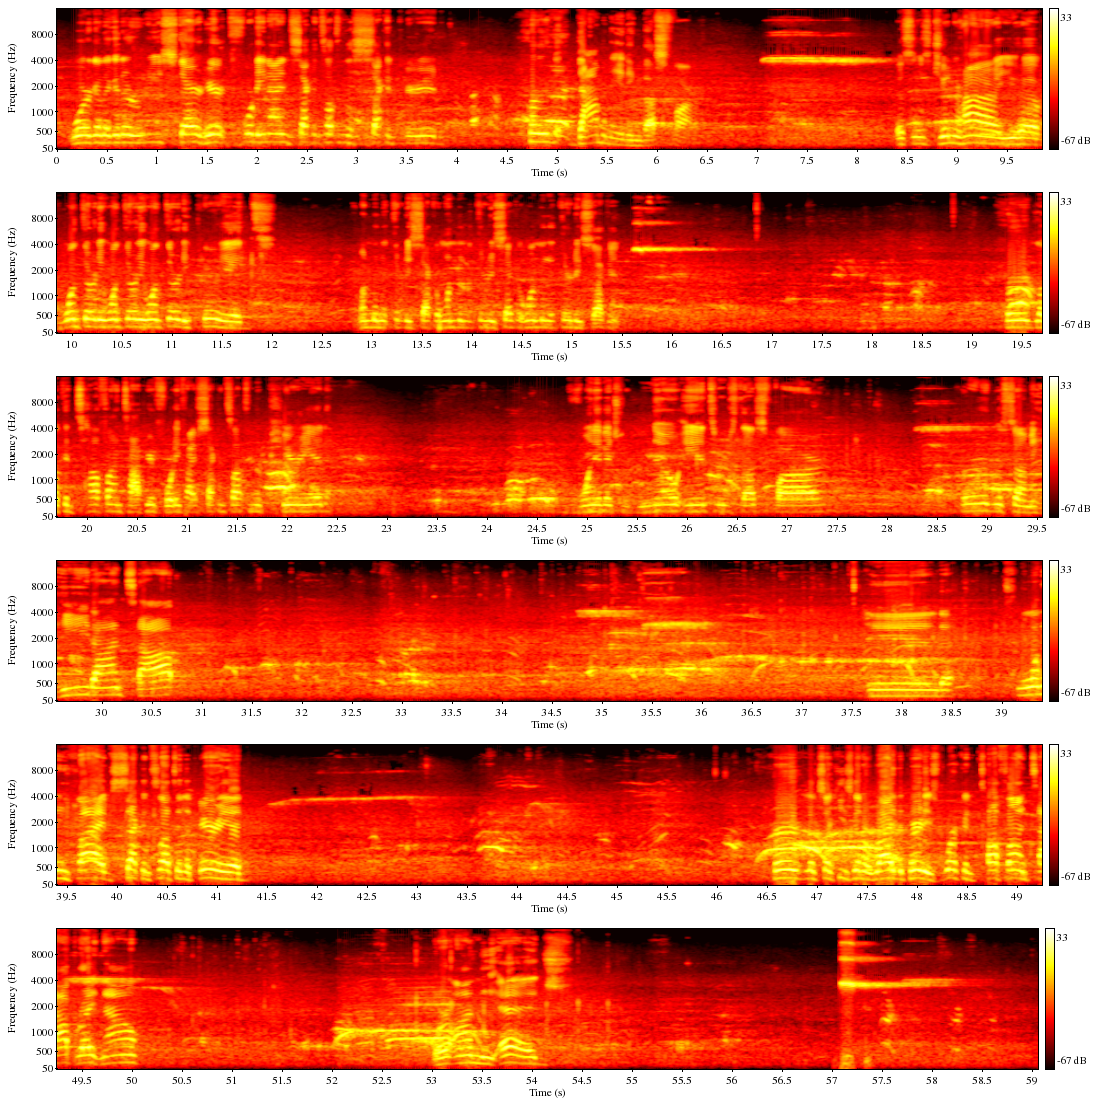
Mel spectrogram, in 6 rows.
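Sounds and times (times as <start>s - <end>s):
chatter of many voices: 0.0s - 59.0s
faint arena hubbub: 0.0s - 59.0s
referee's whistle: 7.0s - 8.4s, 15.6s - 16.8s, 28.3s - 29.6s, 34.8s - 36.2s, 41.5s - 43.3s, 49.2s - 50.5s, 57.1s - 58.6s.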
